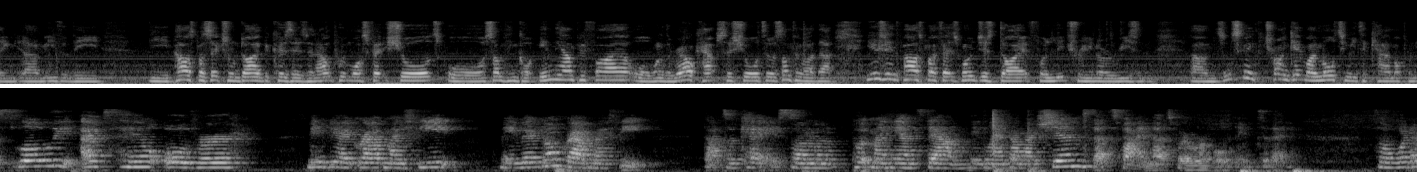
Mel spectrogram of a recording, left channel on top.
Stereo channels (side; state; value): both; different; correlation 0.00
